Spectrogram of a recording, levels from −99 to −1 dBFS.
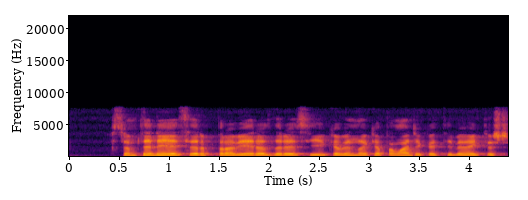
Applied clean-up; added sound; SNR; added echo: none; none; none; reverberation time 0.5 s.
